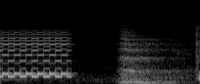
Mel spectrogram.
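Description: Mobile phone ringing with an electronic trill, a tone rapidly warbling between two pitches, cutting off about three-quarters of a second in.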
